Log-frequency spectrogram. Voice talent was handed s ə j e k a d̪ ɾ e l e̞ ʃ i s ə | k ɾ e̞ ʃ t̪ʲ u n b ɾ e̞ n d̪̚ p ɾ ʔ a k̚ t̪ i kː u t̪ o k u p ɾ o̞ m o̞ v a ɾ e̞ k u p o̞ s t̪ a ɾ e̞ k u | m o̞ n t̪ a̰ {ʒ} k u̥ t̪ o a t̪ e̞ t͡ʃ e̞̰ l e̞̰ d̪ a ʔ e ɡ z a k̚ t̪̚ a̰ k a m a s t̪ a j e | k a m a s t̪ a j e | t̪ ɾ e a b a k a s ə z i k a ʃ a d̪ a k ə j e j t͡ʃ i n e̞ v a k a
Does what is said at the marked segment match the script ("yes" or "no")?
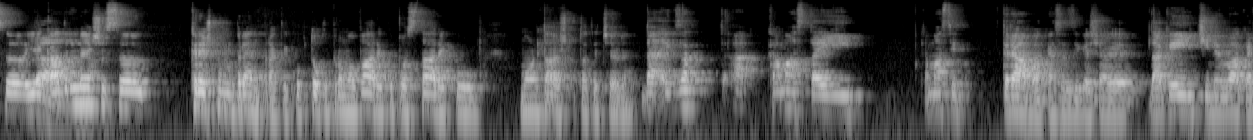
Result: yes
